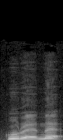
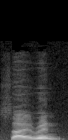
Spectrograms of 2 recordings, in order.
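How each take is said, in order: First: The Y is sounded as 'oo'. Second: The Y is not sounded as 'oo'.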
